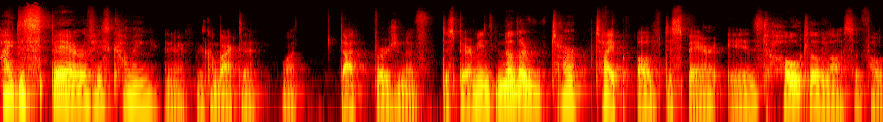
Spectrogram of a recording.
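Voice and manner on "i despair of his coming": put-on English accent, pitched higher than normal. Reading a quoted example sentence aloud, in an Emily Bronte accent. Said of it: "You have to do your best Emily Bronte accent".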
